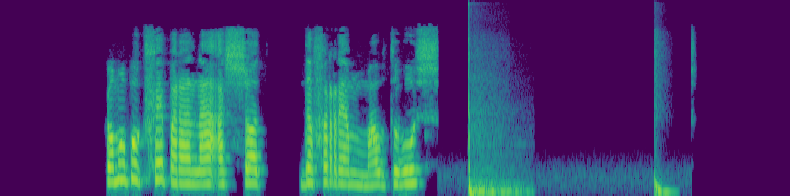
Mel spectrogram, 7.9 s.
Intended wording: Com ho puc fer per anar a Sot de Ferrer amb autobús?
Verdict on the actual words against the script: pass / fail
pass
